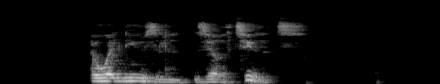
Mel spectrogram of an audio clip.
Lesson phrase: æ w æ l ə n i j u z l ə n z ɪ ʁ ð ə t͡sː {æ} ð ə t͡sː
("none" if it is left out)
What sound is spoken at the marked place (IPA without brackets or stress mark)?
i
